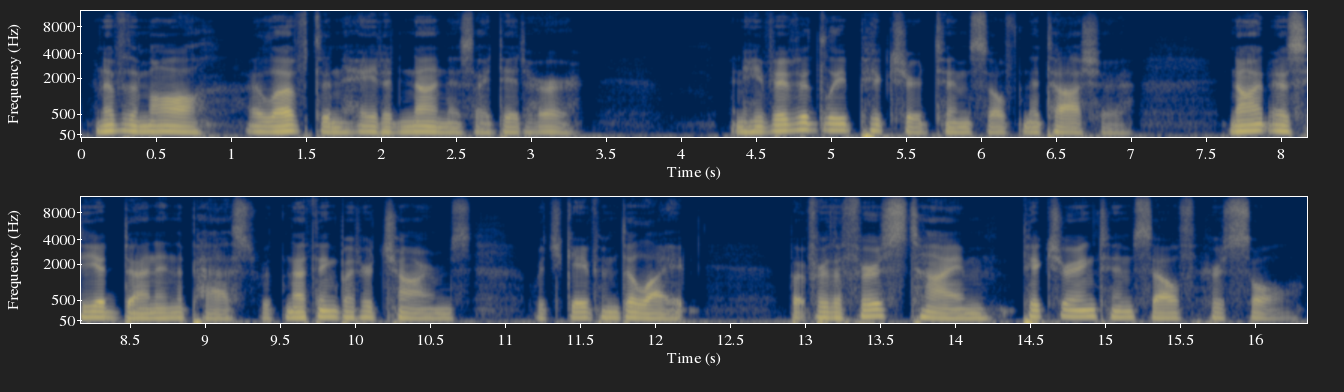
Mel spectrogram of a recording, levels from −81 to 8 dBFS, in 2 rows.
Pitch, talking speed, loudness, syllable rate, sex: 100 Hz, 170 wpm, -23 LUFS, 4.7 syllables/s, male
